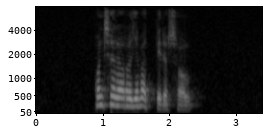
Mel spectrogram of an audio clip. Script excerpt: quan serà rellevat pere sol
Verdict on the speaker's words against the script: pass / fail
pass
